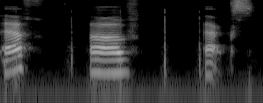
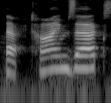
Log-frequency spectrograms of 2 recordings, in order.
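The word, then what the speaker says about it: f(x): and look at this notation right here we pronounce this as f of x that's how you pronounce it it's not f x x it's not F parentheses x it's f of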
